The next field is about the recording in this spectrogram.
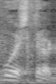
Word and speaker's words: vuestro: Consideradme vuestro nuevo jefe. – Tutaj uwaga, Buestro pisze się przez V, Fuestro, nie jest używane w latynoskim hiszpańskim.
